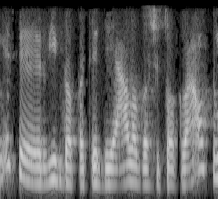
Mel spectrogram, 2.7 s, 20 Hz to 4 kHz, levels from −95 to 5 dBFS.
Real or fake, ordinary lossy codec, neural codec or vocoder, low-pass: real; AAC, 24 kbps; none; 3.6 kHz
